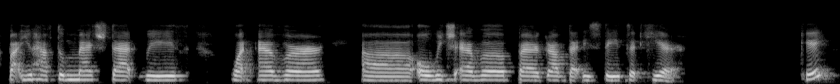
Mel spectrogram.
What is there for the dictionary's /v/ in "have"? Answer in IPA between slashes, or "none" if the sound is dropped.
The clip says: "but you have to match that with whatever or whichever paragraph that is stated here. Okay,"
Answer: /f/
